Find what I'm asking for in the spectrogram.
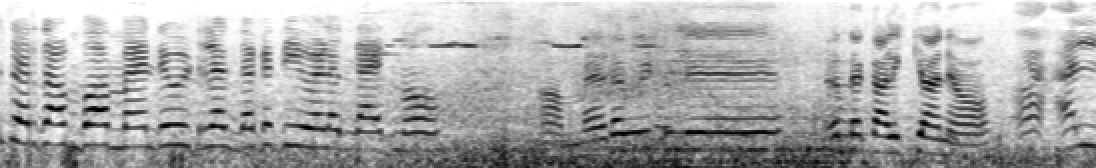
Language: Thai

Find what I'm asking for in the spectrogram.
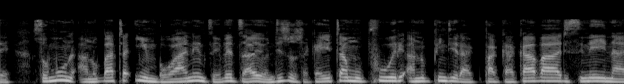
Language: Shona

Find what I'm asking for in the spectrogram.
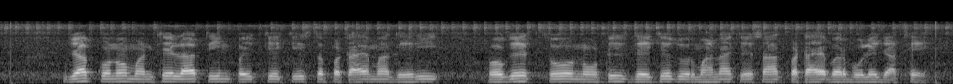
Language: Chhattisgarhi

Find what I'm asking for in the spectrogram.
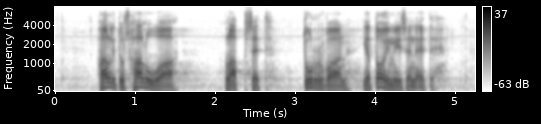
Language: Finnish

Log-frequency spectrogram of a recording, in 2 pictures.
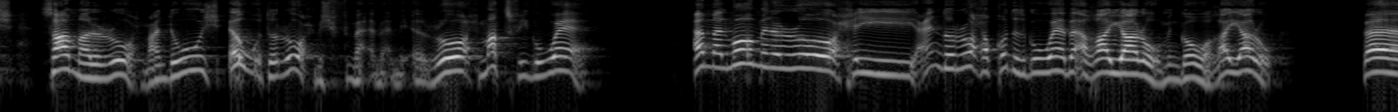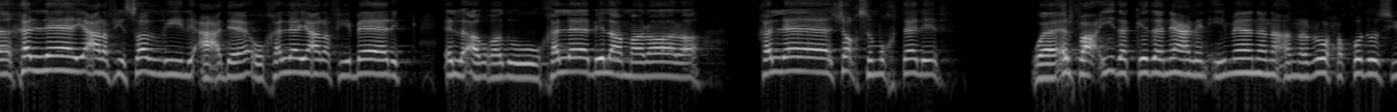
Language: Arabic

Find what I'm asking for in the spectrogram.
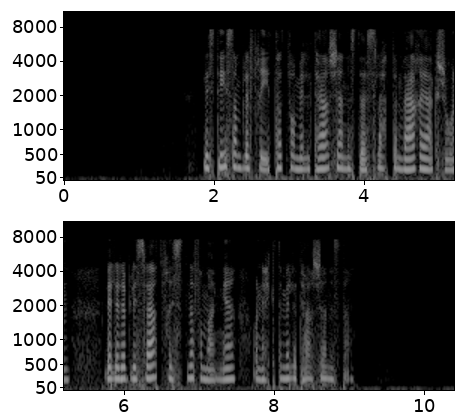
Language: Norwegian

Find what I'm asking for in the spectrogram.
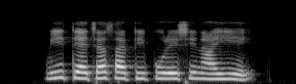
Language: Marathi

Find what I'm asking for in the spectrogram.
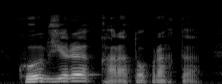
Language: Kazakh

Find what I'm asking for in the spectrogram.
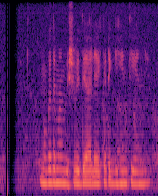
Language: Sinhala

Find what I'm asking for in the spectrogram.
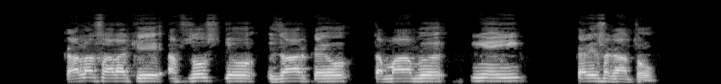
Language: Sindhi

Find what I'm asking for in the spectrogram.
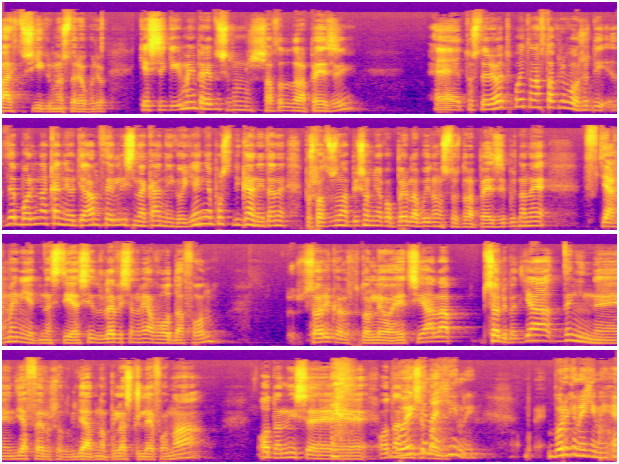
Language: Greek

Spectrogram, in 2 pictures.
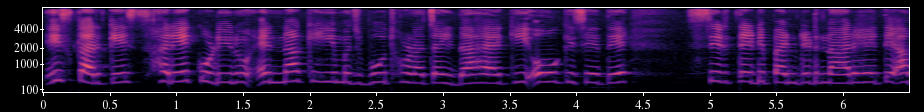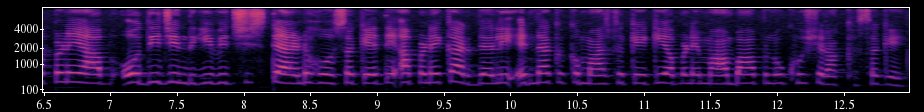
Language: Punjabi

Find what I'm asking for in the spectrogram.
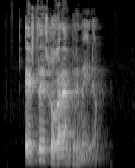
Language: Galician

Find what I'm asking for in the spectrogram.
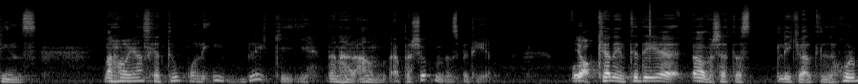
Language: Swedish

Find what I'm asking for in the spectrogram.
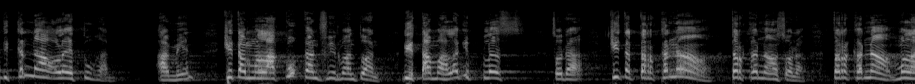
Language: Indonesian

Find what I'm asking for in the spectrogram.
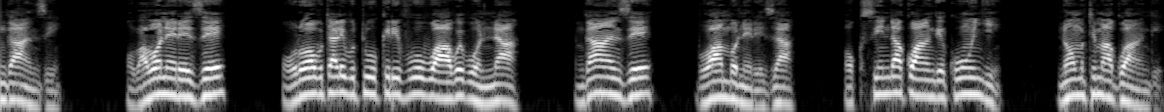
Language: Ganda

